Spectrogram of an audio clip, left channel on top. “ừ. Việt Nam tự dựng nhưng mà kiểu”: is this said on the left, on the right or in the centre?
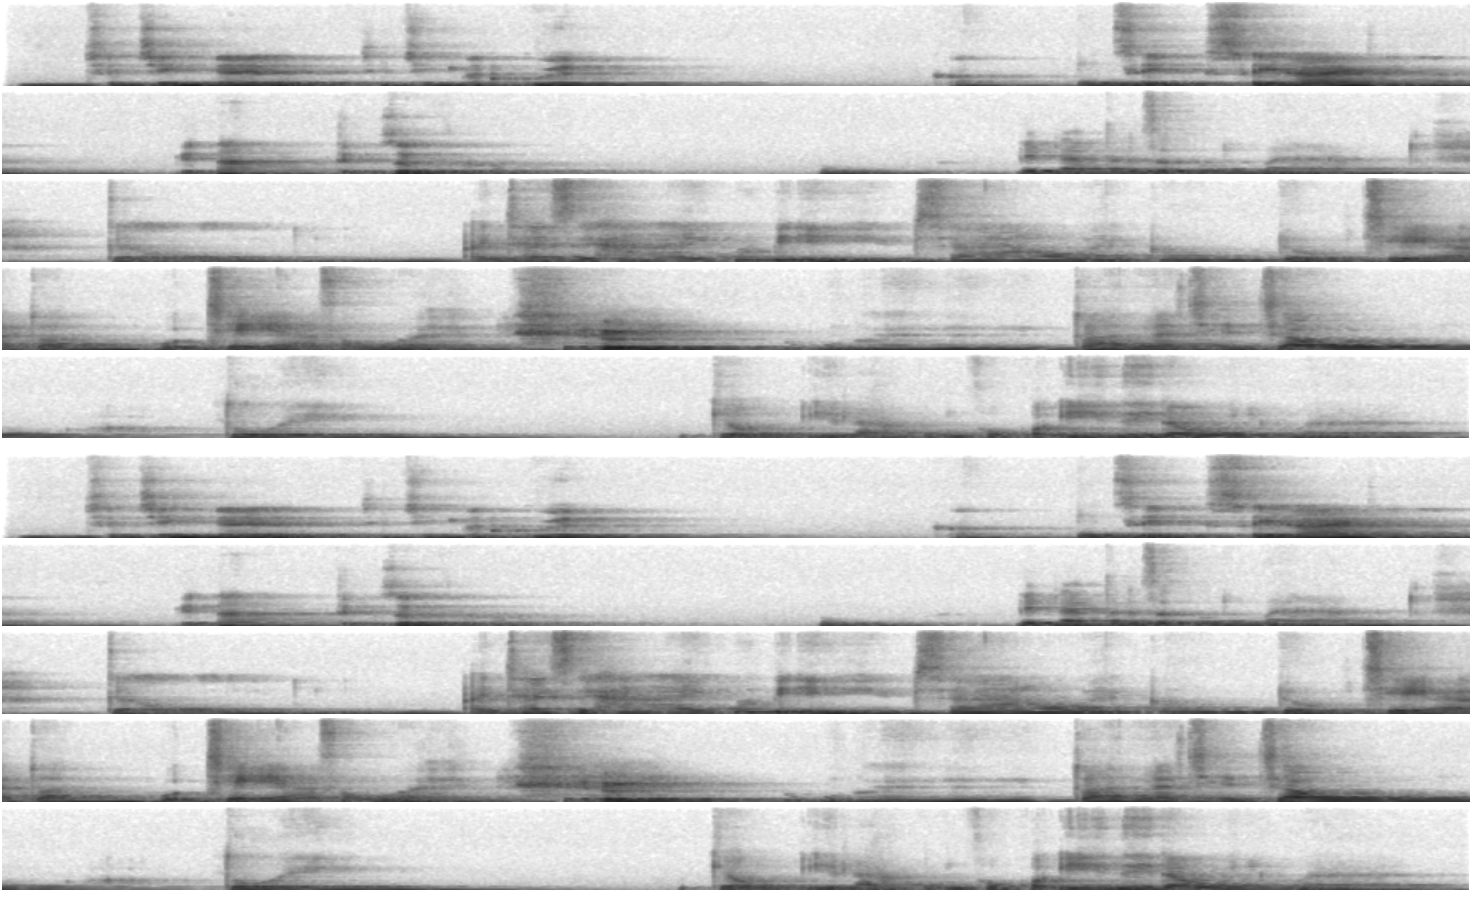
Right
